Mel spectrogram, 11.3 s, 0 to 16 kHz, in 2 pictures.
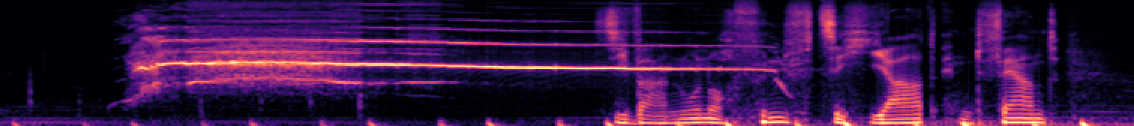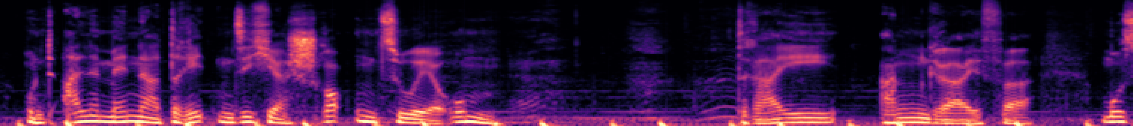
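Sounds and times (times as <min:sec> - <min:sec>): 
woman's long piercing desperate scream: 0:00.6 - 0:04.1
steady low thumping beat: 0:01.6 - 0:11.3
speech: 0:03.1 - 0:08.5, 0:09.4 - 0:11.3.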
